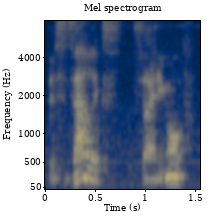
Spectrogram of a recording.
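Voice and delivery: playful, wobbly fake Australian accent; attempted Australian accent. Host giving final thoughts to the audience, fake Australian accent. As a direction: sign off in a badly faked Australian accent. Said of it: "Hope you don't mind the accent".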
